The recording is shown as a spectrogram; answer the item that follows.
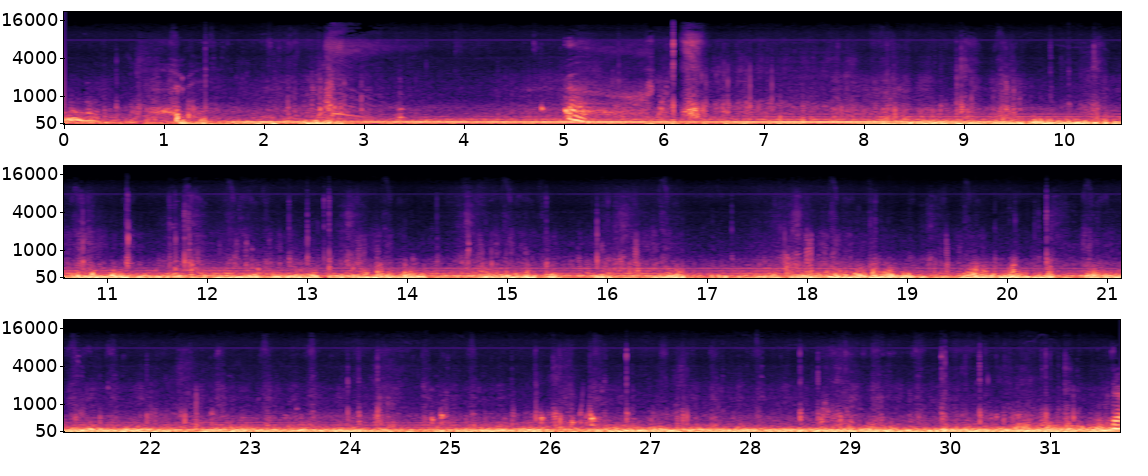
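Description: Wind on the microphone, heard as a steady low rumble, with many light clicks from a baitcasting reel and rod being worked. Two swishes come in the first few seconds, and a faint steady hum runs through the middle stretch.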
